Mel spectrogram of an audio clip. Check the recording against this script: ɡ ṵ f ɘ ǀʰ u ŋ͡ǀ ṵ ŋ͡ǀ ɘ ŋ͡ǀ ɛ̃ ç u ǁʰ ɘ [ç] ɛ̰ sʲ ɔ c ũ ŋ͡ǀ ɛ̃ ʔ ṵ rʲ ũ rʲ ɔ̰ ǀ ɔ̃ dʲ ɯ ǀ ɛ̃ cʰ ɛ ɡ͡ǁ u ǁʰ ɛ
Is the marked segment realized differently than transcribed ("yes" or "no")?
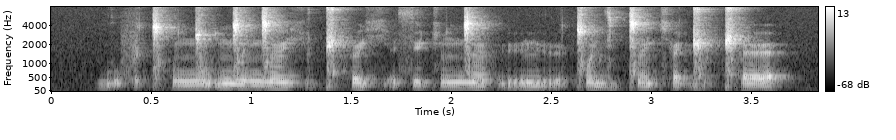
no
